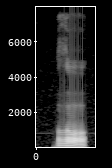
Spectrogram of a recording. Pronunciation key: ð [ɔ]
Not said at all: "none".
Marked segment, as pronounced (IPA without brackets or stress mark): ɔ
